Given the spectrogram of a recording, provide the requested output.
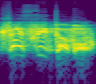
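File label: Serbian player killed enemy mood high, speech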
